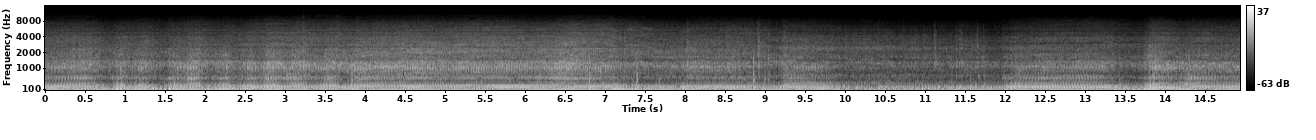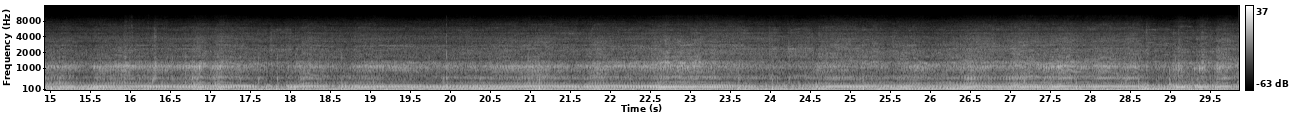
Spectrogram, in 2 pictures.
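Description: Kawasaki Brute Force 750 ATV's V-twin engine running under way on a trail, its pitch shifting with the throttle and easing off briefly about ten seconds in before picking back up.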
